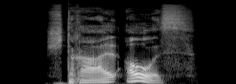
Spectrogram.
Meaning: 1. singular imperative of ausstrahlen 2. first-person singular present of ausstrahlen
- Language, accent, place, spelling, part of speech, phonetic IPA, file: German, Germany, Berlin, strahl aus, verb, [ˌʃtʁaːl ˈaʊ̯s], De-strahl aus.ogg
